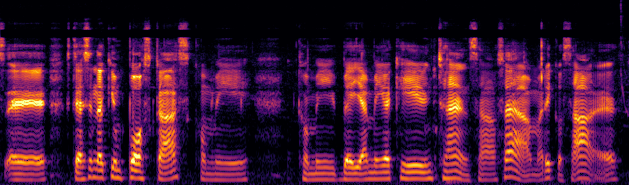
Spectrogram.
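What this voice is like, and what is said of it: Put-on posh Caracas accent. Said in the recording (Spanish): “acento de, caraqueño mariquito de que vive en, en la high”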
